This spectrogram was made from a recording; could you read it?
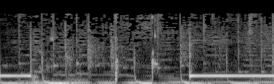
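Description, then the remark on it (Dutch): A phone's ringing tone sounds twice as a steady, mid-pitched electronic hum, with punchy beats and background music thumping underneath and in the gap between the rings, as an outgoing call tries to reach someone. “Er komen veel telefoonnummers binnen via de ADP. Even iemand proberen te contacten.”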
